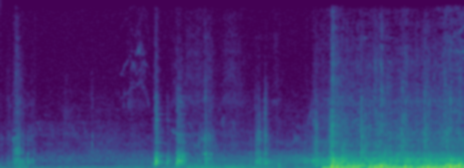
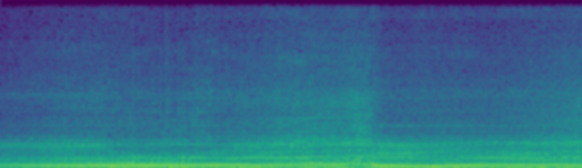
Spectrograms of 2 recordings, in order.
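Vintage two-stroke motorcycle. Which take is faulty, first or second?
second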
